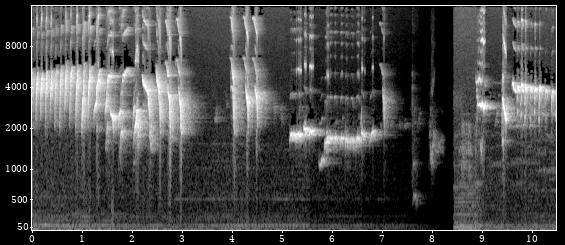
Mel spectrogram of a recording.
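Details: White-rumped shama song for masteran training, opening with a quick chattering series, then scattered sharp notes and low whistled slurs, with a quiet gap before high whistles resume.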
